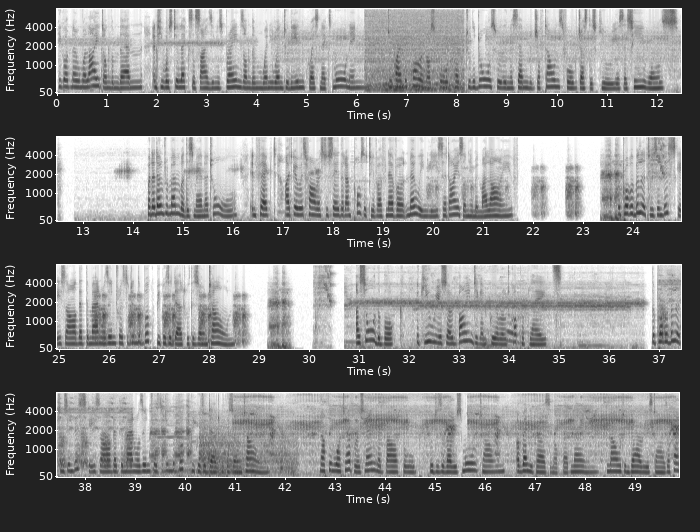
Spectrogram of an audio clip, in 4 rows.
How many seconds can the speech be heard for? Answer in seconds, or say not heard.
41 s.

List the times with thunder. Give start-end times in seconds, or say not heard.
6.1-8.2, 40.2-42.3.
